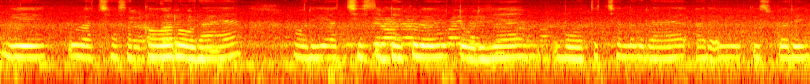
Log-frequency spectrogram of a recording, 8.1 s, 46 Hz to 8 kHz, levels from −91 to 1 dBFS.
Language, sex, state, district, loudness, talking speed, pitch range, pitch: Hindi, female, Haryana, Jhajjar, -15 LUFS, 170 wpm, 230-245 Hz, 235 Hz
